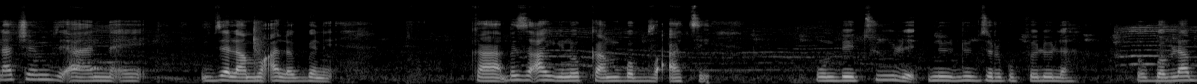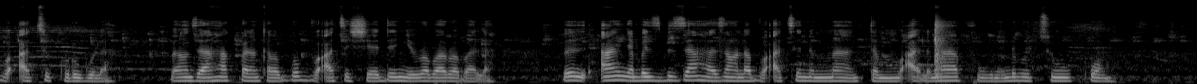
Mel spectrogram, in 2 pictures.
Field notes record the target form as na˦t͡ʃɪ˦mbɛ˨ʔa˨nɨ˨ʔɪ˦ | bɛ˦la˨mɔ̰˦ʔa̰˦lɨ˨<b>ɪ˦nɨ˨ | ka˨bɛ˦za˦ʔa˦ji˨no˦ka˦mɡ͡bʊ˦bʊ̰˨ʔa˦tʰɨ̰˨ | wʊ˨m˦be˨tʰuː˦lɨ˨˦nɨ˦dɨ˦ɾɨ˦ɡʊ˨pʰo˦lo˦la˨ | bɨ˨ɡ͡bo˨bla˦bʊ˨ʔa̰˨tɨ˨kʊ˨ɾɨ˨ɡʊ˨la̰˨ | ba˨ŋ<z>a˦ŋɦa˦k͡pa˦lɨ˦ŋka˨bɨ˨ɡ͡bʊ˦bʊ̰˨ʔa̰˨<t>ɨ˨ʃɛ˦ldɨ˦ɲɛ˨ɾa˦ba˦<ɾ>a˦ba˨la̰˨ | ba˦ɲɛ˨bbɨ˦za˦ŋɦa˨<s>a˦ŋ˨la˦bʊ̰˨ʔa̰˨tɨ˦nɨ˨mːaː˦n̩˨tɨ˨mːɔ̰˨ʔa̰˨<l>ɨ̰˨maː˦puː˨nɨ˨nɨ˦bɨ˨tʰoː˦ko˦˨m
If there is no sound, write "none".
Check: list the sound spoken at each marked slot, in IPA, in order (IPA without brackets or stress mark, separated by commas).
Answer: ɡ͡b, z, t, ɾ, z, l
